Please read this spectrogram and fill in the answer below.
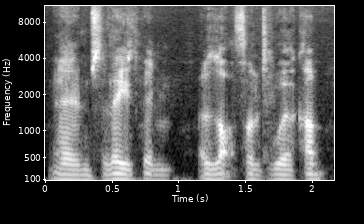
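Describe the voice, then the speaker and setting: A man with a fairly low voice chats as a podcast guest. He is hesitant and halting, and the sound is dry with hardly any room. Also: monotone, husky, no echo. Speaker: podcast guest, audio mixing engineer. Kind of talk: casual chat.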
